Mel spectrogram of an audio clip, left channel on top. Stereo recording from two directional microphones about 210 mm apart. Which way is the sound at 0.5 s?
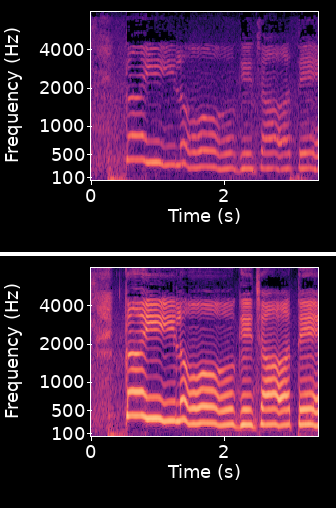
55° right (ahead or behind).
